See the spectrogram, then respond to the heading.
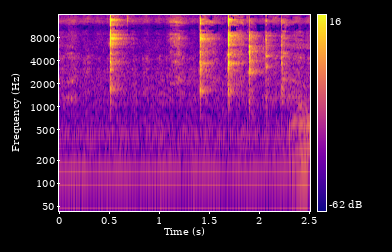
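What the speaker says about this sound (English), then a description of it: "Keep stirring until the lumps are gone" A metal spoon stirs gravy in a pan for roasted turkey wings, giving a few sharp clinks and taps against the pan over a steady low hum.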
